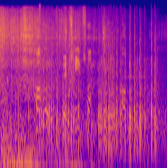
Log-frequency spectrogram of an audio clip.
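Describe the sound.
Video game gunfire rattles in rapid, dense bursts. The sharp cracks run loud and nearly continuous before breaking into choppier volleys near the end.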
